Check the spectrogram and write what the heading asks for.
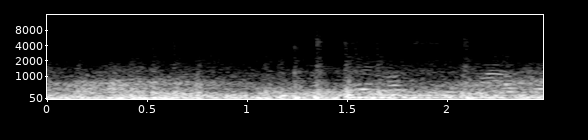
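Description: Steady low rumble of a double-decker bus under way, heard from inside on the upper deck, with the recording pitched down so it sounds deeper than normal.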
